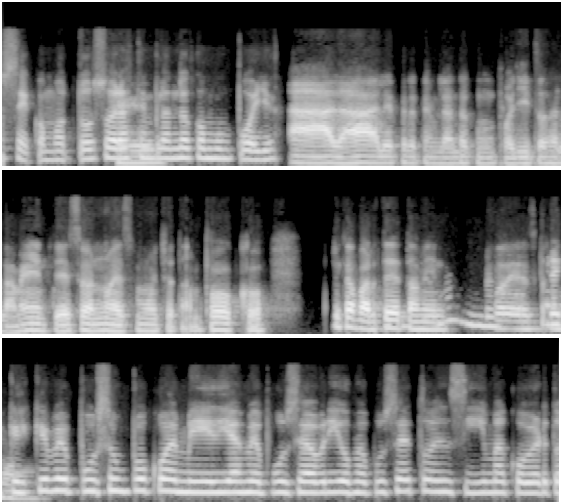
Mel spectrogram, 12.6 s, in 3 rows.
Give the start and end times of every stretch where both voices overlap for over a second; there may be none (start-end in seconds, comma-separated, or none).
7.2-8.7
